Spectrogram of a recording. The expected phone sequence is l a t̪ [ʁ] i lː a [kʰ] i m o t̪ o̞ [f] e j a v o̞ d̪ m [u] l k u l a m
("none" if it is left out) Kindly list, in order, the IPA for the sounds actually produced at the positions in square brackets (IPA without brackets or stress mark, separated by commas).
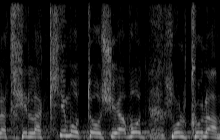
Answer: χ, kʰ, ʃ, u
